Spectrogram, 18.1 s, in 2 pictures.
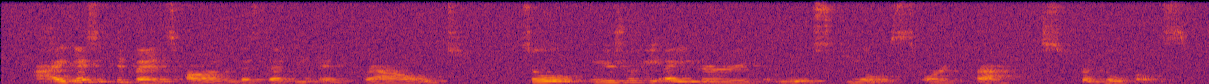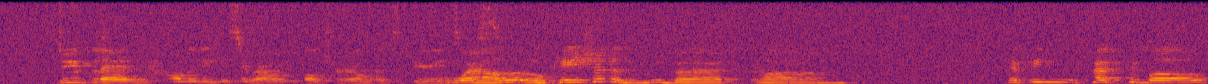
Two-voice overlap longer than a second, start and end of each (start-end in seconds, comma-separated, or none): none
